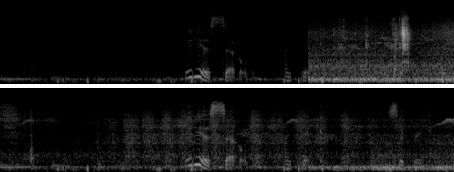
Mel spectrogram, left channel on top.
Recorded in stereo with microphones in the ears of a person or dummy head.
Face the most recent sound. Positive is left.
turn(degrees=-55)  # may be behind; listen again after turning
